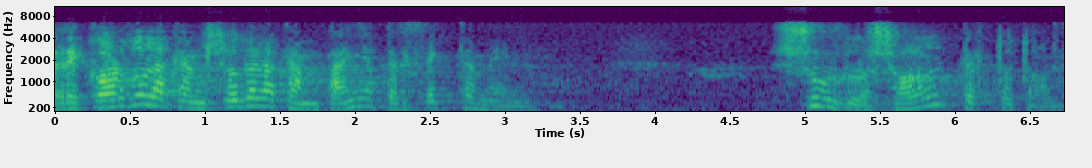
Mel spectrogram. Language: Catalan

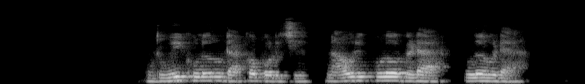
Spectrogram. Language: Odia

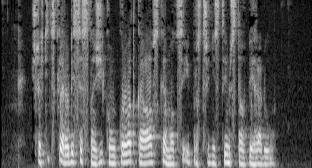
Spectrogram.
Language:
Czech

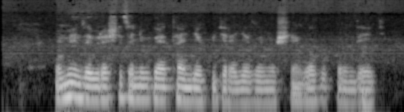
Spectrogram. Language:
Kinyarwanda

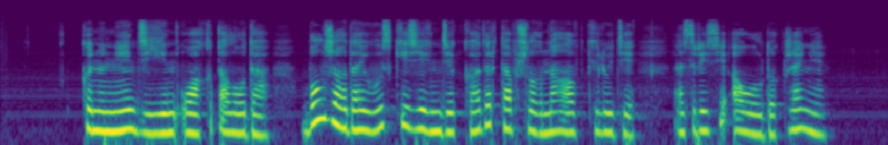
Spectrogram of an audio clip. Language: Kazakh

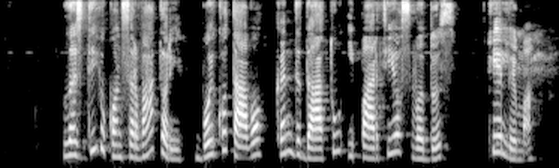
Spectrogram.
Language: Lithuanian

